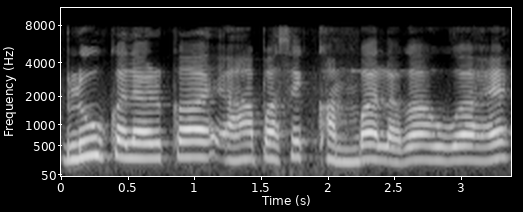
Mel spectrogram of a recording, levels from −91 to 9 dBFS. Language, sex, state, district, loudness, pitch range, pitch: Hindi, female, Madhya Pradesh, Katni, -12 LUFS, 250-290 Hz, 265 Hz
